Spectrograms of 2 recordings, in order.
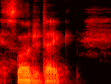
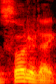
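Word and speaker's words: Sloterdijk: because even the name might be hard to spell it's s-l-o-t-e-r-d-i-j-k Slaughter Dyke and uh Dutch born if you're wondering like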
